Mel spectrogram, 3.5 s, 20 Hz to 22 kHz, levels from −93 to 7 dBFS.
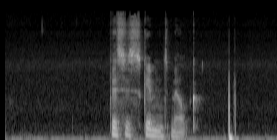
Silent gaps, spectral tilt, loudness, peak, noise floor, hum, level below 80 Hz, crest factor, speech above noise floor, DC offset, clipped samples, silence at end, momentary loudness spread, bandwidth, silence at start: none; -4 dB/octave; -30 LUFS; -10 dBFS; -52 dBFS; none; -38 dBFS; 22 dB; 22 dB; under 0.1%; under 0.1%; 0.05 s; 9 LU; 16 kHz; 0.15 s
